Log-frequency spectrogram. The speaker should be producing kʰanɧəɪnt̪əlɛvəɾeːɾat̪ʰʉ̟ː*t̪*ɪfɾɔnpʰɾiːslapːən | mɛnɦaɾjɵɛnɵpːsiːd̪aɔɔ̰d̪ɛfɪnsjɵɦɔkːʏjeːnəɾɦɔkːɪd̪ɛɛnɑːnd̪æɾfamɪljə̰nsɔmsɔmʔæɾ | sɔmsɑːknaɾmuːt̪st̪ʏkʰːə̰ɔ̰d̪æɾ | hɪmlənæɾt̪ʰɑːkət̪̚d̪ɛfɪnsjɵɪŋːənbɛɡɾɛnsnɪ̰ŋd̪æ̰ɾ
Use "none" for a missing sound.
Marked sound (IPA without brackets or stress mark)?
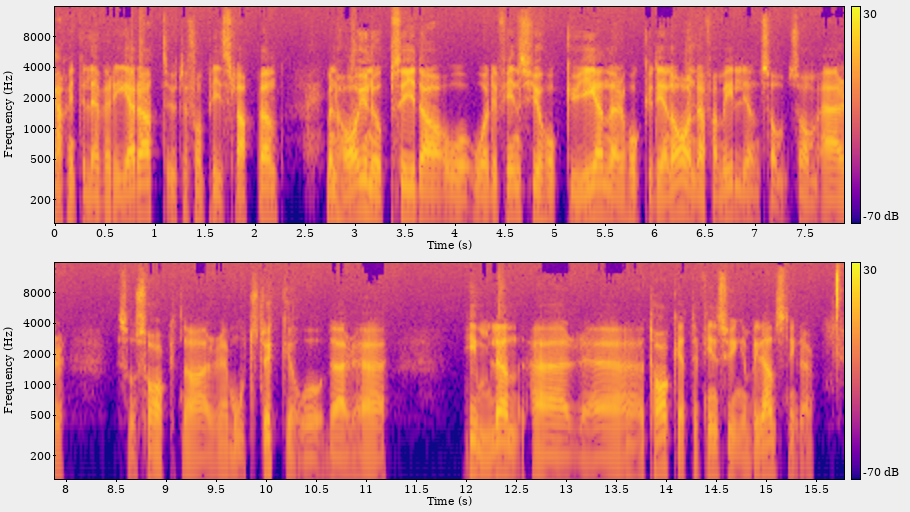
t̪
